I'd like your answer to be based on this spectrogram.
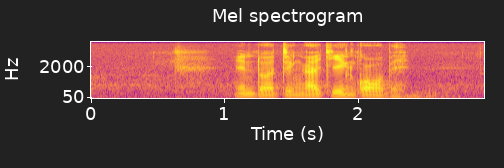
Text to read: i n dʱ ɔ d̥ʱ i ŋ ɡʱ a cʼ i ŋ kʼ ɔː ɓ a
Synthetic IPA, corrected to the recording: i n dʱ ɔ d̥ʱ i ŋ ɡʱ a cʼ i ŋ kʼ ɔː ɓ ɛ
